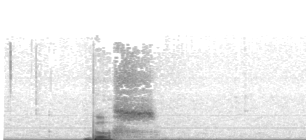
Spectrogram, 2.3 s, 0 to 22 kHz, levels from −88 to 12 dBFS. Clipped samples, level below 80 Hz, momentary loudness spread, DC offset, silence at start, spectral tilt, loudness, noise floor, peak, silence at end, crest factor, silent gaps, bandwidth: under 0.1%; -42 dBFS; 17 LU; under 0.1%; 0.2 s; -6 dB/octave; -25 LUFS; -47 dBFS; -4 dBFS; 0.15 s; 24 dB; none; 15.5 kHz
